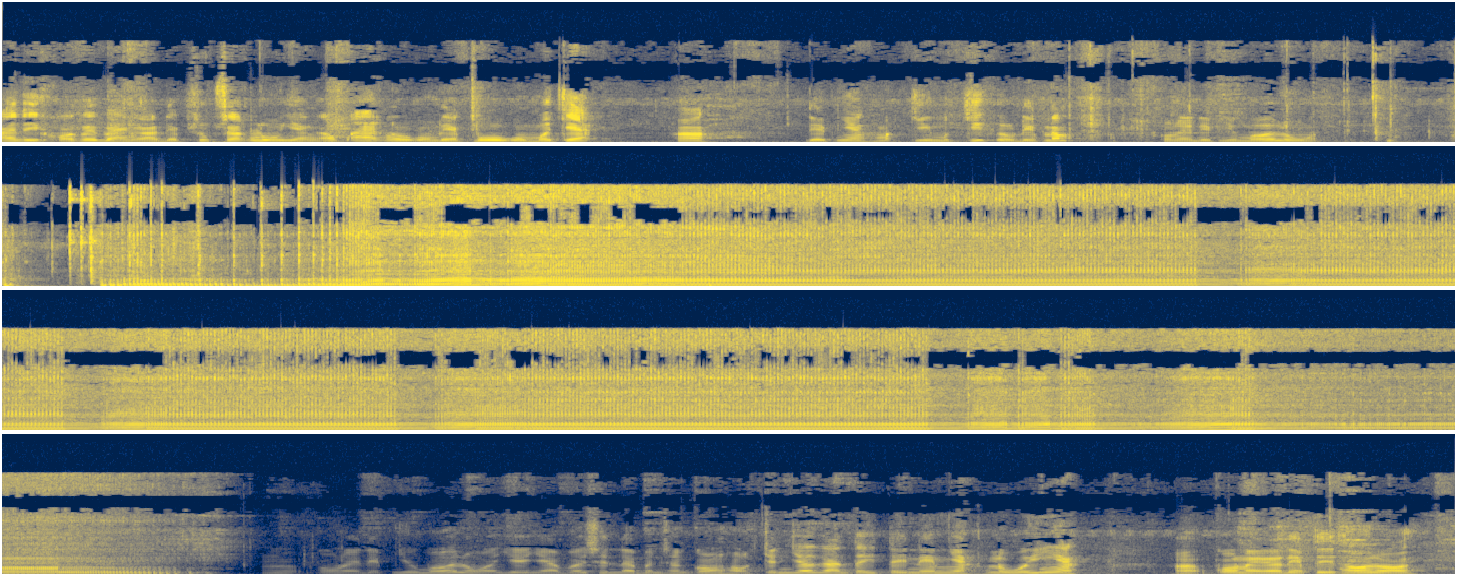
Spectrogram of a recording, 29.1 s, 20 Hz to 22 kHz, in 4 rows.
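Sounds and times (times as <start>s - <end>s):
chainsaw revving: 7.6s - 23.0s.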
